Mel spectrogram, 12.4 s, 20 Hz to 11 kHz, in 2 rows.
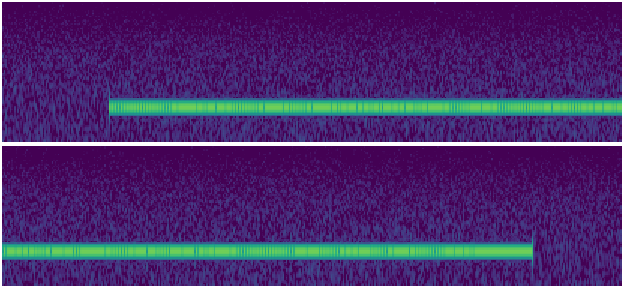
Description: PSK31 (31.25 baud), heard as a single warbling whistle, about 840 Hz.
